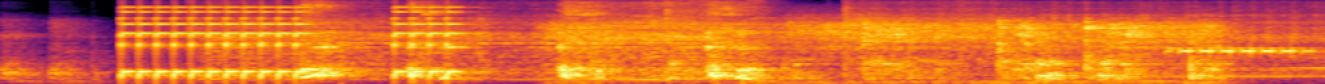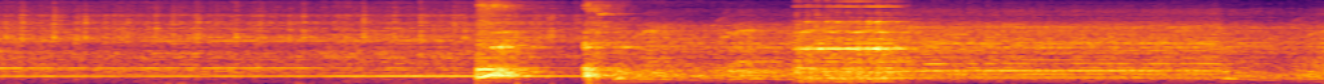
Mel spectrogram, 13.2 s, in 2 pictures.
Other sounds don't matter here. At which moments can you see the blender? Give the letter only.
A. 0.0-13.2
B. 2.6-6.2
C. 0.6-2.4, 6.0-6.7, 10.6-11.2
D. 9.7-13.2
A.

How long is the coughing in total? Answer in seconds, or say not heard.
3 s.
